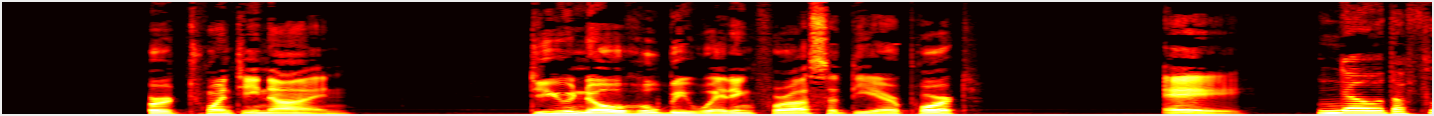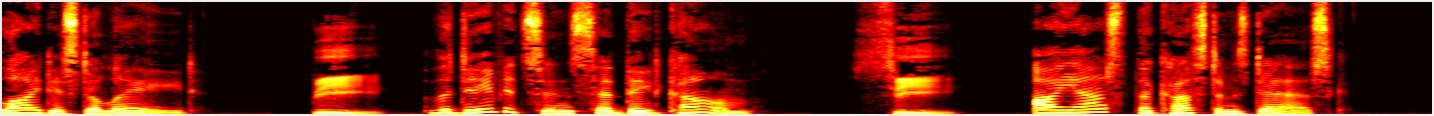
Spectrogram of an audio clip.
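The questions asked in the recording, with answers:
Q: Do you know who'll be waiting for us at the airport?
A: B: The Davidsons said they'd come.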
